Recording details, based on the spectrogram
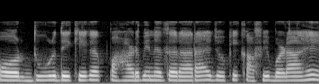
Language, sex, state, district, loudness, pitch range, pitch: Hindi, female, Odisha, Khordha, -15 LUFS, 185-200 Hz, 195 Hz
